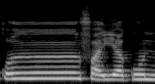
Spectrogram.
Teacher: نون ادھر اخفا کے ساتھ پڑھیں گے، نون کو چھپا کے، اخفا حقیقی ہو رہا ہے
